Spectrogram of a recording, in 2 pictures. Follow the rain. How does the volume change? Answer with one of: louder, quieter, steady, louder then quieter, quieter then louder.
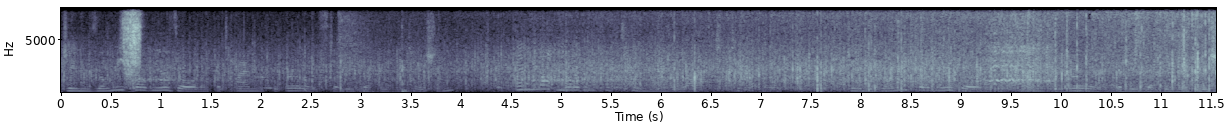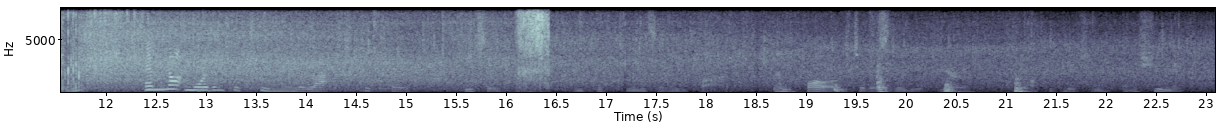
louder then quieter.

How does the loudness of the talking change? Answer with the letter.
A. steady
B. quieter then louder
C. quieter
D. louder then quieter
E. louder
D.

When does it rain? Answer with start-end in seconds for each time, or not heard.
0.0-23.0.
